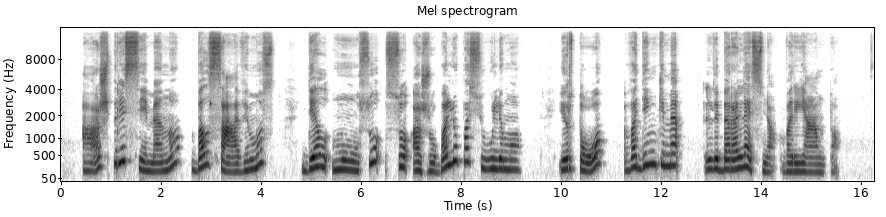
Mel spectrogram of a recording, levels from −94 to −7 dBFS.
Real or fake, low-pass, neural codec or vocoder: real; 14.4 kHz; none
